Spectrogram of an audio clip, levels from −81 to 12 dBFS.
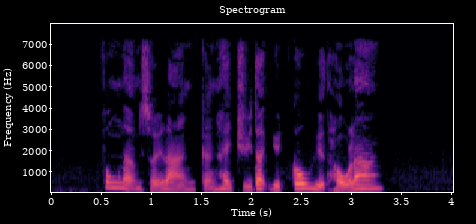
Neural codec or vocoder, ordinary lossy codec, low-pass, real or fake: none; MP3, 48 kbps; 7.2 kHz; real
